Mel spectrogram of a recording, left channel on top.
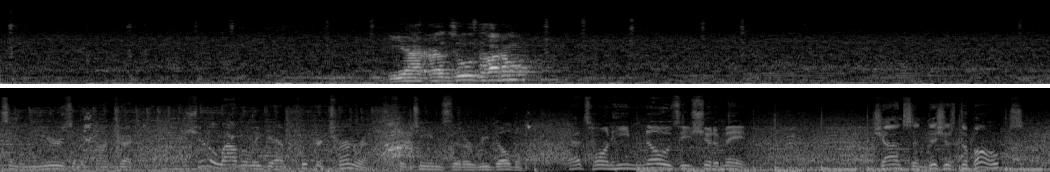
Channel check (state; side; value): different; both; correlation 0.00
